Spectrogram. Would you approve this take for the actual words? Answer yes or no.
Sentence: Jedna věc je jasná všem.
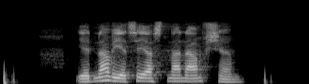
no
